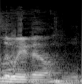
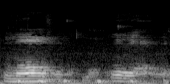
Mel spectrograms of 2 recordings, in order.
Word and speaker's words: Louisville: And they, it's pronounced Louisville. – Louisville.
